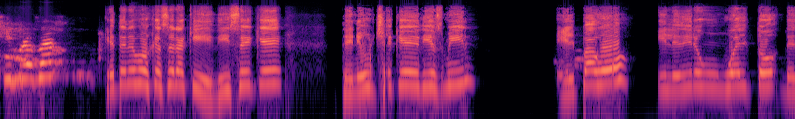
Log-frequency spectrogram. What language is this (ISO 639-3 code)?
spa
